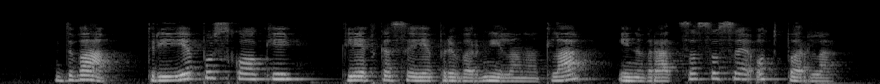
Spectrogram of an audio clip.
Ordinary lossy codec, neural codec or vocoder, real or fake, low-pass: AAC, 24 kbps; none; real; 7.2 kHz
